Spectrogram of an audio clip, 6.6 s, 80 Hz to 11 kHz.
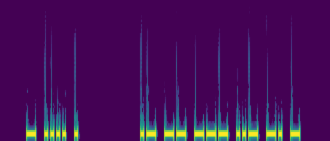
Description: Morse code, heard as a keyed tone, about 20 wpm, 700 Hz. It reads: THE AMOUNT
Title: 3x Word-Spacing - Sets of 3 Words - 20wpm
